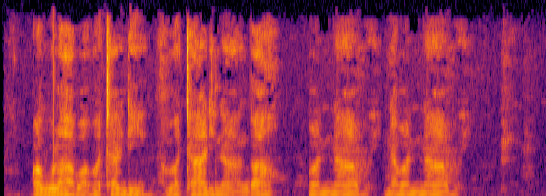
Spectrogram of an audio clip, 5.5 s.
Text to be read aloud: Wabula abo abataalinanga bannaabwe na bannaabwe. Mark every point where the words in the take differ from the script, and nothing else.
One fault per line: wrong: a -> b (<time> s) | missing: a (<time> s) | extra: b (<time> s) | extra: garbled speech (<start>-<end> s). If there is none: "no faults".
no faults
